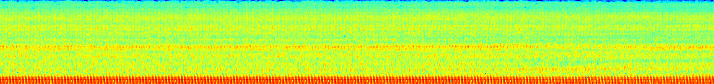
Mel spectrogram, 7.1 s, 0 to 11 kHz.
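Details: PowerFlow+ pressure washer, Briggs & Stratton 190cc, after carburetor cleaning of clogged jet and dried gas from over a year sitting: even steady low thrum, no misses, surges or hunting; runs smoothly and healthy.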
